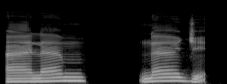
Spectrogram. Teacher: Huruf ja berharakat sukun kita pantulkan atau kita qalqalahkan.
